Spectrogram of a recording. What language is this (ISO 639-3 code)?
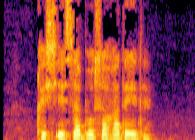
uzb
